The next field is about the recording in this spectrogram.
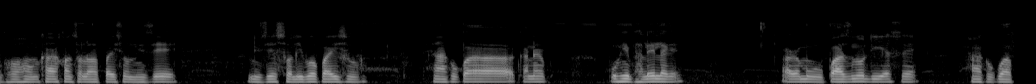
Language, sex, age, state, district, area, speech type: Assamese, male, 18-30, Assam, Sivasagar, rural, spontaneous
